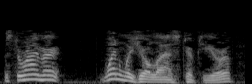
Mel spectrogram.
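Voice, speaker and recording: A man's voice: mid-range voice, sing-song, fairly quick, slight background noise, lightly acted. An actor playing a tough, sardonic male insurance investigator in a 1960s radio detective drama, bluntly accusing. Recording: muffled old 1960s radio recording.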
